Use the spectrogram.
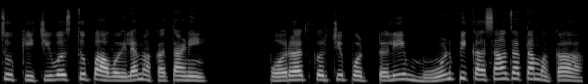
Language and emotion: Goan Konkani, sad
